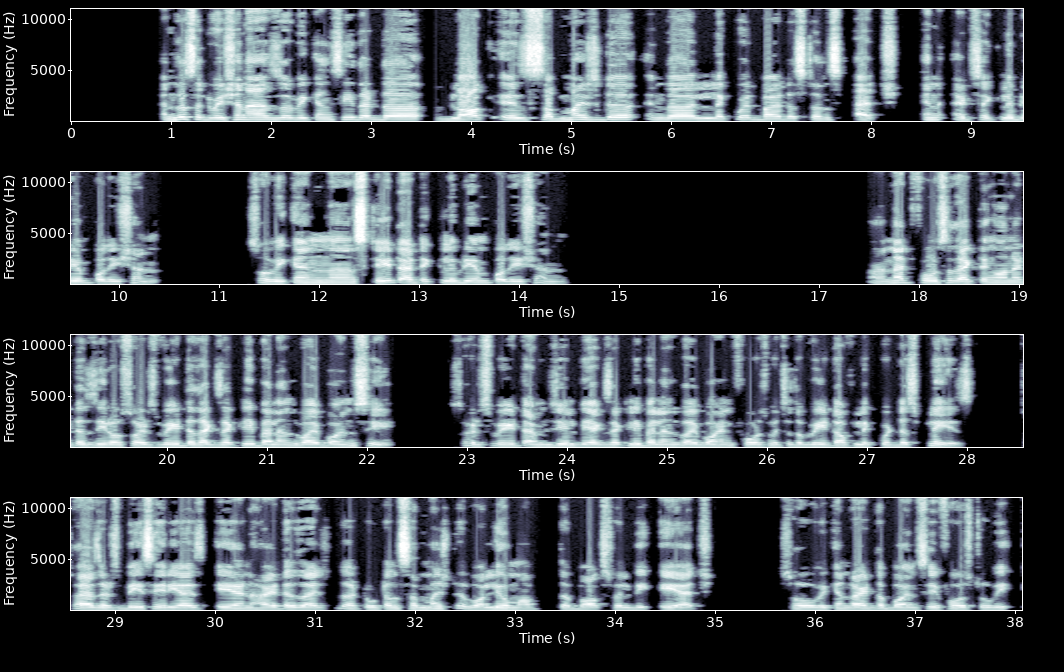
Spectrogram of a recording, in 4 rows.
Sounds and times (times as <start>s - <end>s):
Speech: 0.9s - 10.4s, 11.3s - 14.5s, 17.5s - 22.3s, 22.9s - 28.0s, 28.6s - 35.0s, 35.7s - 38.0s.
